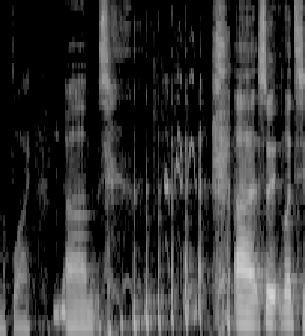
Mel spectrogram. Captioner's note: laughs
